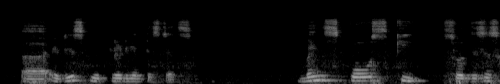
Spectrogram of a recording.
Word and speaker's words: Minkowski: Minkowski. So this is how we are going to pronounce.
